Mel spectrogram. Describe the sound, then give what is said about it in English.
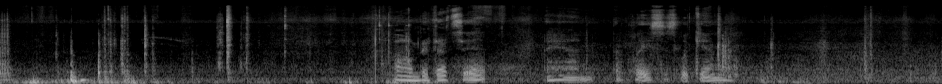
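A steady low engine rumble idles beneath a man talking as the car sits in a parking spot, with a few brief clicks and mechanical sounds from inside the car. “Turn off the engine so I don't pollute.”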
